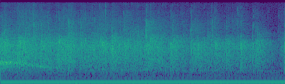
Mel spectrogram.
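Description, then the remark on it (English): A crowd claps steadily for several seconds, a dense, even patter of many hands with no pauses, holding fairly loud throughout before easing slightly at the end. “You should clap. You should clap.”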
